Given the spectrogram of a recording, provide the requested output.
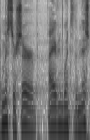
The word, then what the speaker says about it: Sirb: It's Greg, obviously how it's spelled, Greg, Sirb, and that's S as in Sam, I, R, B as in boy. Greg Sirb. And you will find a lot of stories about this man.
